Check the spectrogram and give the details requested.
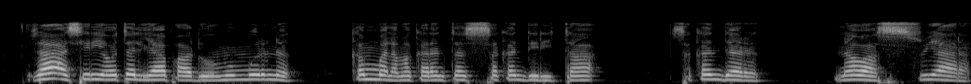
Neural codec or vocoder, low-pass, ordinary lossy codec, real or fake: none; 7.2 kHz; none; real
